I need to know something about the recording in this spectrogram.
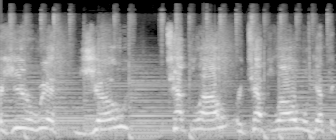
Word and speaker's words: Teplow: teplo we are here with joe teplow or teplo we'll get the correct pronunciation his really close friends and podcast hosts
